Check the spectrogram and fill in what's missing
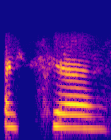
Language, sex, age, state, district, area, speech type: Hindi, female, 18-30, Uttar Pradesh, Ghazipur, rural, conversation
